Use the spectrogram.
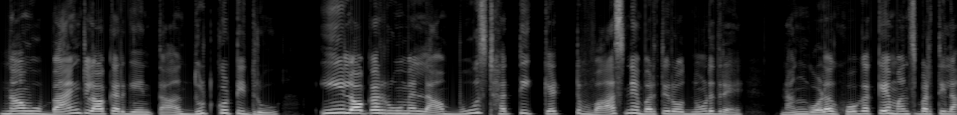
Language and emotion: Kannada, disgusted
